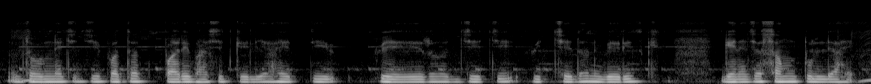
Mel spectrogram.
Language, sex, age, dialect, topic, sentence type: Marathi, male, 18-24, Varhadi, agriculture, statement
